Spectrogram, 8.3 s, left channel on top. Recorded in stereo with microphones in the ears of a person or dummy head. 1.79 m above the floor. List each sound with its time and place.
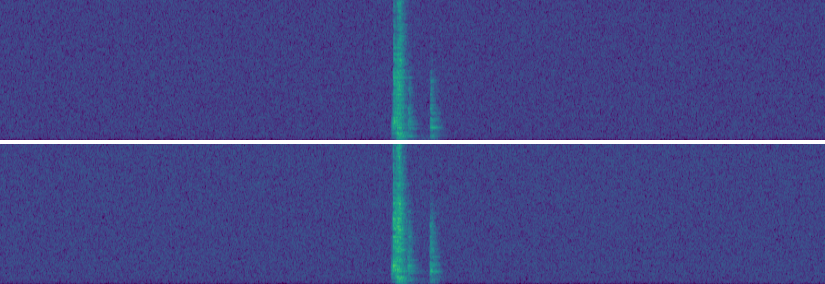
3.9 s crushing: 50° right (ahead or behind), 1.5 m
